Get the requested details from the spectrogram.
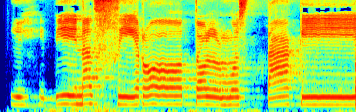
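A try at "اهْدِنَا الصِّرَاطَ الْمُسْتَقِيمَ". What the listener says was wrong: Si huruf lamnya kadarnya terlalu cepat. Jadi karena tempo Bunda lambat, maka L-nya jangan tiba-tiba nyepetin, Bun.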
